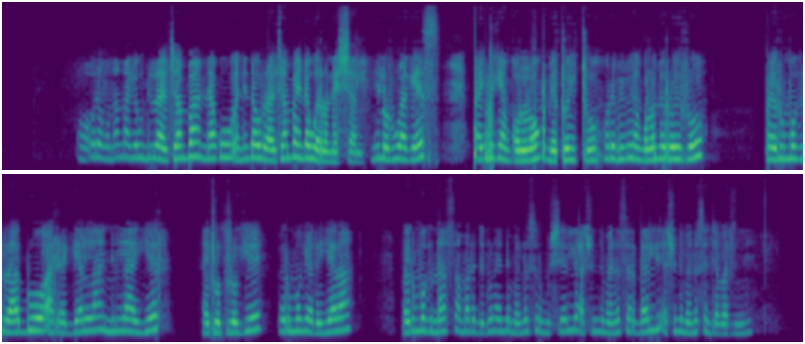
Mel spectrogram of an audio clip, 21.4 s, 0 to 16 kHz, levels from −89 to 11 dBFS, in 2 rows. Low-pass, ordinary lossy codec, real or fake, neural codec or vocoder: 14.4 kHz; AAC, 48 kbps; real; none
